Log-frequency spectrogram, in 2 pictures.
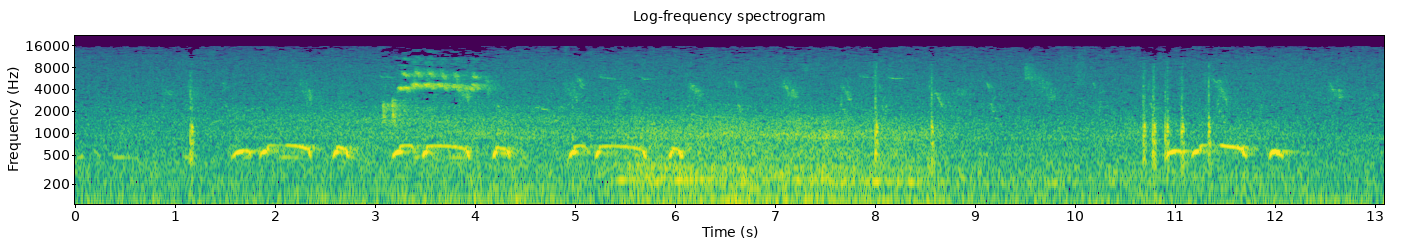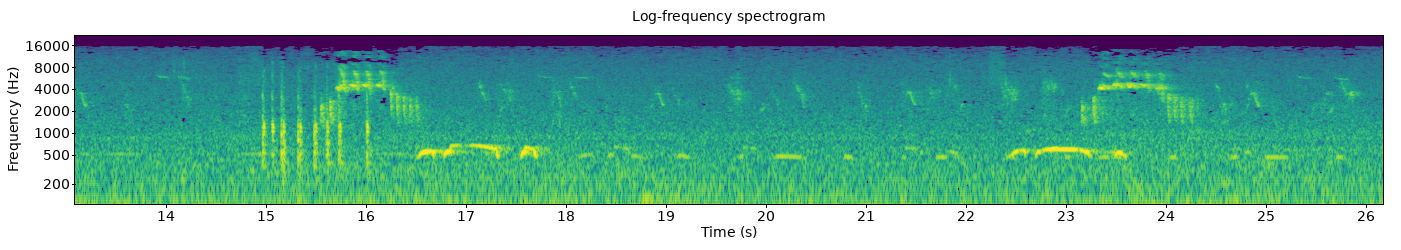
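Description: Background birdsong: a dove cooing in short low phrases, repeated several times, with occasional high thin chirps from small songbirds and two brief rattling calls near the middle.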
